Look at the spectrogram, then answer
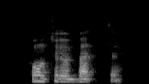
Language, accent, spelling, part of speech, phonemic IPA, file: French, Canada, contrebatte, verb, /kɔ̃.tʁə.bat/, LL-Q150 (fra)-contrebatte.wav
- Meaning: first/third-person singular present subjunctive of contrebattre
